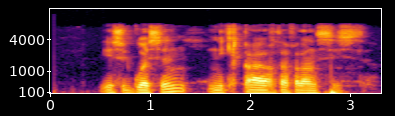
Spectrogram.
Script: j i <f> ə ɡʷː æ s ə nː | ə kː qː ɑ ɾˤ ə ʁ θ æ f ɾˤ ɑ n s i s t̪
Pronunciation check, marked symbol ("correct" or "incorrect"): incorrect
